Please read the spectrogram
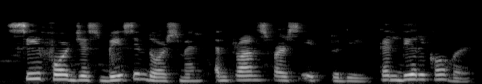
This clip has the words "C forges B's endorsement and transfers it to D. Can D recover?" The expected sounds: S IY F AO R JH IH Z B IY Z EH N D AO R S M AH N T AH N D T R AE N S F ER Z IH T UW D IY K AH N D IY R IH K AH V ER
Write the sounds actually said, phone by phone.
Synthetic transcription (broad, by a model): S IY F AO R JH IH S B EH S EH N D AO R S M AH N T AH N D T R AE N S F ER S IH T UW D IY K AH N D IY R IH K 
